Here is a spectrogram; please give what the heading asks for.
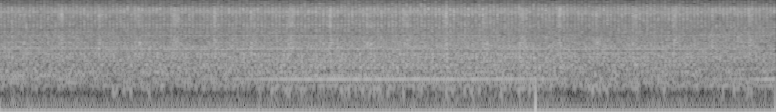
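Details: Engine at steady idle with a fairly even light tap about three per second over it; engine knocking noise, cause unclear.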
